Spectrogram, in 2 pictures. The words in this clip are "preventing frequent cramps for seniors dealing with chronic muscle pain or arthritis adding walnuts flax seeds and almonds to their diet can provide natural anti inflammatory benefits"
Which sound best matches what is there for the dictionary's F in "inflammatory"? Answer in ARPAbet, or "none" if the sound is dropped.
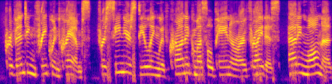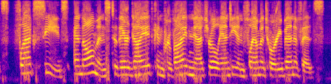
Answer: F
